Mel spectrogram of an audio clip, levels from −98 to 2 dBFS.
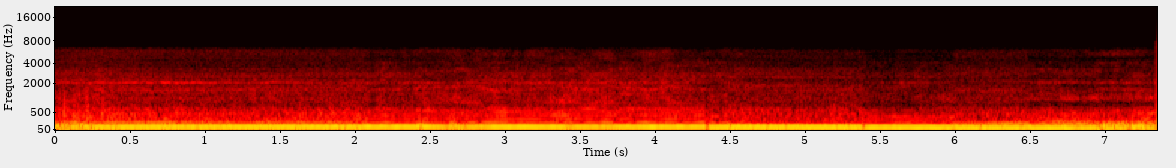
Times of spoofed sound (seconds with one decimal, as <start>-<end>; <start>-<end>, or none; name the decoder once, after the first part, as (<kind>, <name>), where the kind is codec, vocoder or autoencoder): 2.1-4.5 (codec, SNAC); 5.4-6.0; 6.5-7.4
